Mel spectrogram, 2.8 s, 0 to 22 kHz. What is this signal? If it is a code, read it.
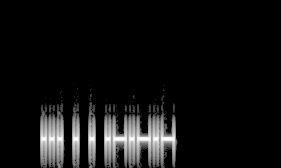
Morse code, heard as a keyed tone, about 30 wpm, 700 Hz. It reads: SEE.
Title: 3x Word-Spacing - Sentences from Top 500 Words - 30wpm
